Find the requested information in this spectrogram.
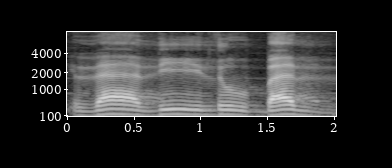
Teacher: Harus bisa membedakan antara huruf za dan dha, ya. Cirinya lidah kita ketika kita membunyikan za itu keluar sedikit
